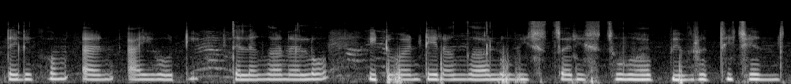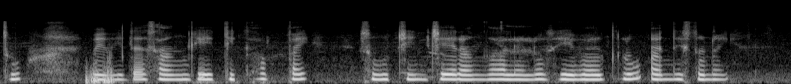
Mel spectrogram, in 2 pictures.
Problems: continuous background conversations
